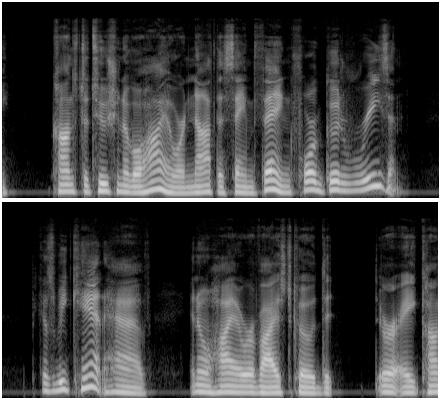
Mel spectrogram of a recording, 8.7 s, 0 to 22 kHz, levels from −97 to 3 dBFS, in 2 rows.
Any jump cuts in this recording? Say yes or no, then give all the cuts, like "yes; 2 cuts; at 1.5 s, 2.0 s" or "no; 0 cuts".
no; 0 cuts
